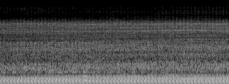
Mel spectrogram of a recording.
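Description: The small single-cylinder petrol engine of a 7.5 hp power weeder running steadily under load as its tines churn through flooded paddy mud.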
